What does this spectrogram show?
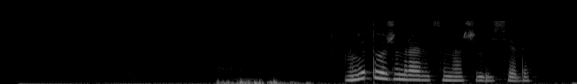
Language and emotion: Russian, positive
